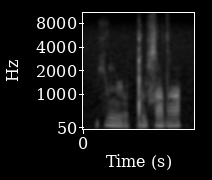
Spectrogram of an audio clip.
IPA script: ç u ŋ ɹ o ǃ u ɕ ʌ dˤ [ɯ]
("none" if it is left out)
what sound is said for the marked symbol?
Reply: ɯ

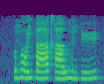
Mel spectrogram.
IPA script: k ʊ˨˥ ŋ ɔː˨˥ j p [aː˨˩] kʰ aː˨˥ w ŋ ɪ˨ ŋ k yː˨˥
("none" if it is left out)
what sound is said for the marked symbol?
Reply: aː˨˥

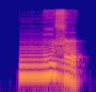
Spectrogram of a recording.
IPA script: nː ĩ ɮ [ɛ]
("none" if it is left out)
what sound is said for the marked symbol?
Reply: ə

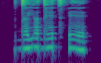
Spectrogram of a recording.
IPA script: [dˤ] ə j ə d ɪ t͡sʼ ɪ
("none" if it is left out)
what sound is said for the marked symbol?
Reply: d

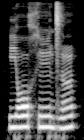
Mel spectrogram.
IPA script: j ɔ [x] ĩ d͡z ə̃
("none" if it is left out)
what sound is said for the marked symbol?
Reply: x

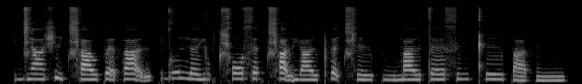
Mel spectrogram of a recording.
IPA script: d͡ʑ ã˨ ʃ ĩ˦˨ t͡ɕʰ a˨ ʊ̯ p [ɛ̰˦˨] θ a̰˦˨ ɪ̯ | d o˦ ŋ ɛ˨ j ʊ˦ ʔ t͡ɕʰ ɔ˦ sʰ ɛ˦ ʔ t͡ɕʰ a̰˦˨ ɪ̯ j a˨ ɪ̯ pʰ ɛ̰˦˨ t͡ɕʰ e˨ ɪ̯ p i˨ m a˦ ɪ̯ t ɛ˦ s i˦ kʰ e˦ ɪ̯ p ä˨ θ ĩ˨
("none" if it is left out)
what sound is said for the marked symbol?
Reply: ɛ̰˦˨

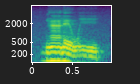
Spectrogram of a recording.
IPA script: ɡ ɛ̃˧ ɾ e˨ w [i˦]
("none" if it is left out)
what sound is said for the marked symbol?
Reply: i˨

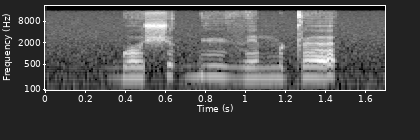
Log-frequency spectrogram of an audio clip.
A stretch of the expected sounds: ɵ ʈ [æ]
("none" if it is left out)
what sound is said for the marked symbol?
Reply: ə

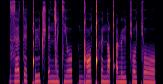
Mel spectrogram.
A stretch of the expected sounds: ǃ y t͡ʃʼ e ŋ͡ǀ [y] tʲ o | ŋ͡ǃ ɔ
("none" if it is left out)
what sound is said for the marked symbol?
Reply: y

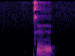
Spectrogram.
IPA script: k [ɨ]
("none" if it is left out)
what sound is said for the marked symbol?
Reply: ɨ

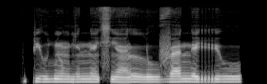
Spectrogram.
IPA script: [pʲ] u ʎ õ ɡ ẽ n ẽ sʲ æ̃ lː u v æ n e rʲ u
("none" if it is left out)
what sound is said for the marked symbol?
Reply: pʲ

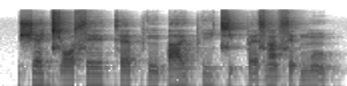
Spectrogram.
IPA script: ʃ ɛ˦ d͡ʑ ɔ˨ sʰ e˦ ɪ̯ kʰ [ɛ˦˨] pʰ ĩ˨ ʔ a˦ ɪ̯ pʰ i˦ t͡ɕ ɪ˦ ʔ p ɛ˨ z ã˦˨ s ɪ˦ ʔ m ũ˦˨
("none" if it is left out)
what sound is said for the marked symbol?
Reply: ɛ˨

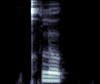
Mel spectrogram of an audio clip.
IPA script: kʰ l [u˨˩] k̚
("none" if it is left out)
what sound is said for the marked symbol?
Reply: o˨˩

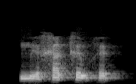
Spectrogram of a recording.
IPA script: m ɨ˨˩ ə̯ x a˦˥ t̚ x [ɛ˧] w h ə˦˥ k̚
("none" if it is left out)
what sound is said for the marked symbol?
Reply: ə˧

